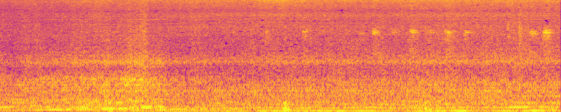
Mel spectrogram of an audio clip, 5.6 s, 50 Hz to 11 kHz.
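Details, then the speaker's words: EMD SD38-2 diesel locomotive, very cold, running straight water, just fitted with a new radiator: low labouring rumble as the engine cranks for several seconds without catching; cranks but fails to start, moisture in cylinders possible after rain. "oh dear it's cold not good not good at all"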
